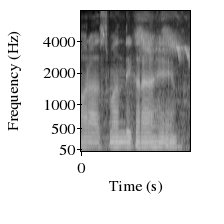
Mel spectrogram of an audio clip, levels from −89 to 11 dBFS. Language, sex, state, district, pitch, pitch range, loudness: Hindi, male, Chhattisgarh, Balrampur, 105 Hz, 100-105 Hz, -18 LUFS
